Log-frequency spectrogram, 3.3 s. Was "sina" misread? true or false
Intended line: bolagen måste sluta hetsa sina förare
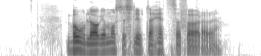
true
